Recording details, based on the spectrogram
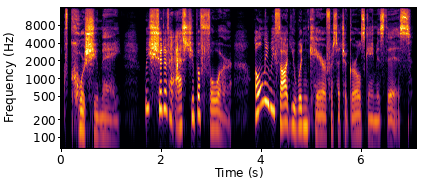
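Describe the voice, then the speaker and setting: A woman voicing a frank, outspoken teenage girl in a storybook reading, blunt and brisk. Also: rumbling low, huge pitch swings, no echo, clean studio sound, heavily acted.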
